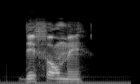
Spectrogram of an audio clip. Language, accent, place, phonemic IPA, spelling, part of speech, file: French, France, Lyon, /de.fɔʁ.me/, déformer, verb, LL-Q150 (fra)-déformer.wav
- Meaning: 1. to distort, to twist out of shape, to contort (to bring something out of shape) 2. to distort, to pervert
